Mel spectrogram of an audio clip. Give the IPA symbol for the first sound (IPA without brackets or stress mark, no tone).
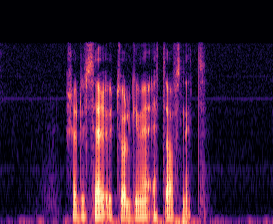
ʁ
